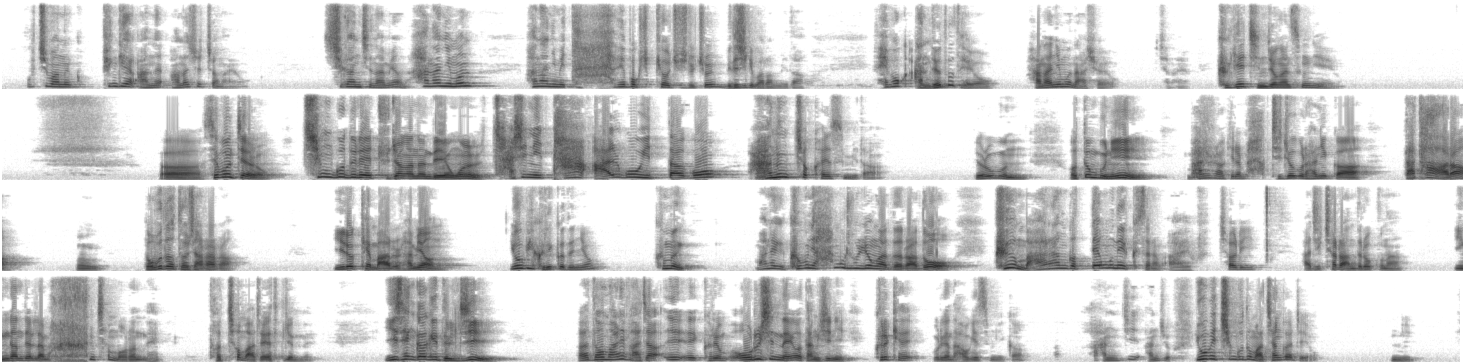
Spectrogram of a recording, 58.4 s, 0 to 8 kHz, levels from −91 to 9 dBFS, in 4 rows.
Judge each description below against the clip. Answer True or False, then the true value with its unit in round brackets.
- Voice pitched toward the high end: True (215 Hz)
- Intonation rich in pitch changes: True (7.2 semitones)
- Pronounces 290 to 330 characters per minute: False (255 characters per minute)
